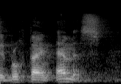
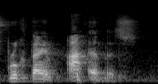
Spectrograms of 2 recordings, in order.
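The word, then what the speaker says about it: Bruch Dayan HaEmes (ברוך דיין האמת): Rachmanu Litzlan, if you ever hear someone pass away, people a lot of times make a mistake, they say Bruch Dayan Emes. It's Bruch Dayan HaEmes.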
